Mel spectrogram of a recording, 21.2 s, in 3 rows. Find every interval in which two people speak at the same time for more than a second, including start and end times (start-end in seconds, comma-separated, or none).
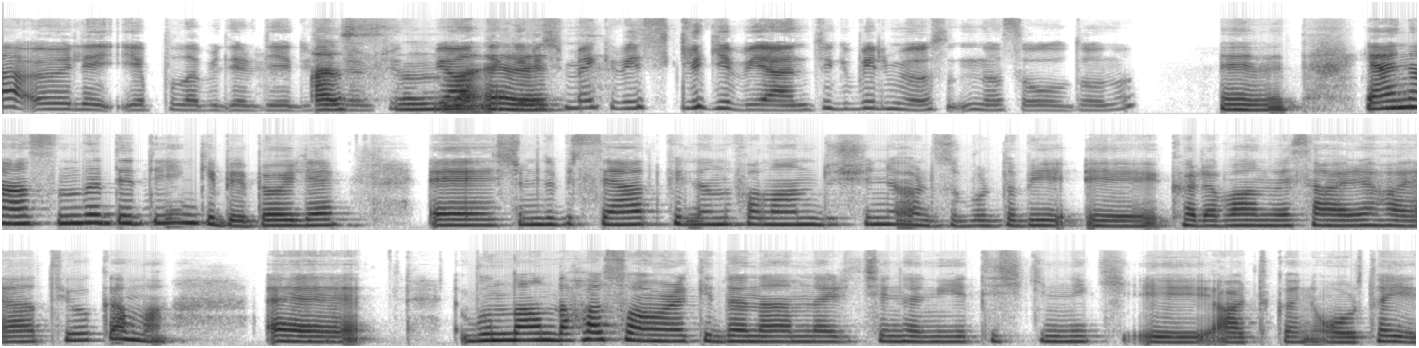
1.5-3.0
